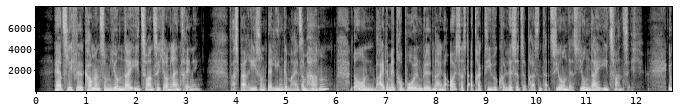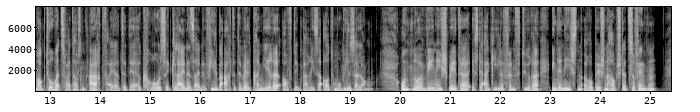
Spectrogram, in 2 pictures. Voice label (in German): de elearning, deutsch maenner; sprecher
